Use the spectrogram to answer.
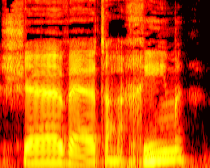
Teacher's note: the T is aspirated, because Hebrew is a very guttural and in-your-face and explosive consonant kind of language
